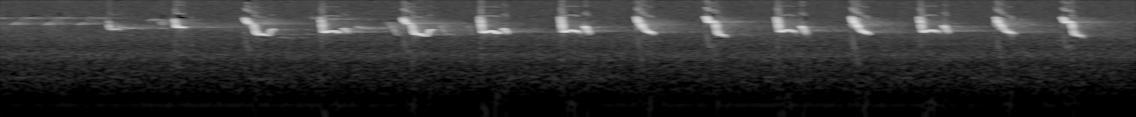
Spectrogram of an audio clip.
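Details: Woodland chiffchaff song: a soft opening followed by about fourteen loud, high, downward-sliding notes in a steady alternating chiff-chaff rhythm, around three each second, over light background noise.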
